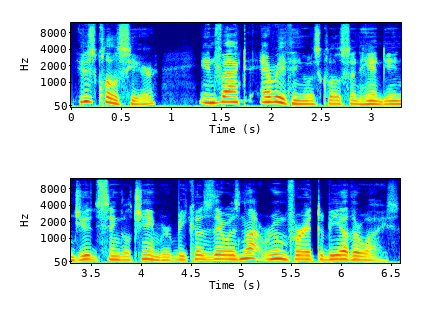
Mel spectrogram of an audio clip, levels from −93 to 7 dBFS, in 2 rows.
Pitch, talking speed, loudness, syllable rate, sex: 150 Hz, 225 wpm, -16 LUFS, 7.0 syllables/s, male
